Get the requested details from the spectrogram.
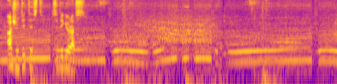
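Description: A sports car engine roars at high revs, shifting gears as it speeds along.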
